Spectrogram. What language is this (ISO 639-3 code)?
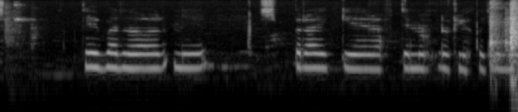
isl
